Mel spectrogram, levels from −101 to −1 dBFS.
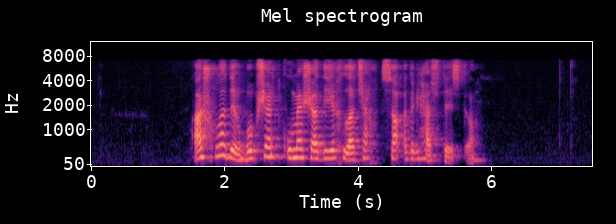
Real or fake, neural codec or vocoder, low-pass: fake; codec, 16 kHz, 6 kbps, DAC; 7.2 kHz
